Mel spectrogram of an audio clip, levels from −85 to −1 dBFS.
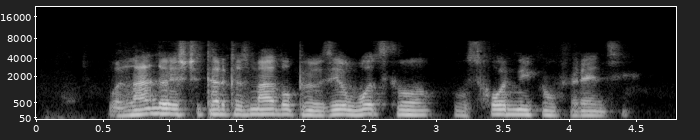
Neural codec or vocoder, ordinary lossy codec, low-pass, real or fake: codec, 16 kHz, 1.1 kbps, Voila-Tokenizer; none; none; fake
